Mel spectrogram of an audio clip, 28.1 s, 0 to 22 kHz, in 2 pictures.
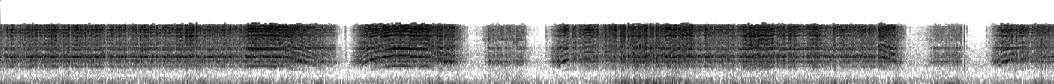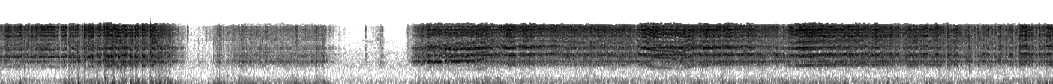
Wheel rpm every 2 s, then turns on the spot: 200, 180, 100, 60, 190, 180, 70, 180, 50, 40, 210, 220, 230, 230.
16-18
